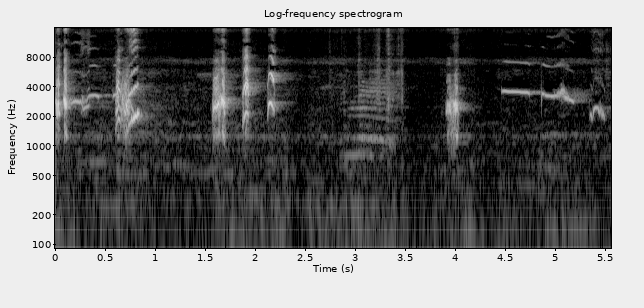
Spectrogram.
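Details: Oriental magpie-robin lure song for sluggish, mute birds: rough chattering notes, several sharp chips, a soft buzzy trill, a harsh burst, then a thin falling whistle and a short closing note.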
